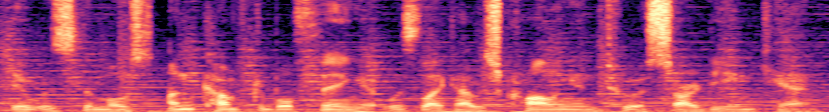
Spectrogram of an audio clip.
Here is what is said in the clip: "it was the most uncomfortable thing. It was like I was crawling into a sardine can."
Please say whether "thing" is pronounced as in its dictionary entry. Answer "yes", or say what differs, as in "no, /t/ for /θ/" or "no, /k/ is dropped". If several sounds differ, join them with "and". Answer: yes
